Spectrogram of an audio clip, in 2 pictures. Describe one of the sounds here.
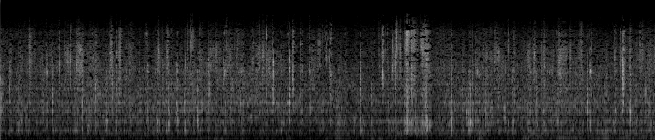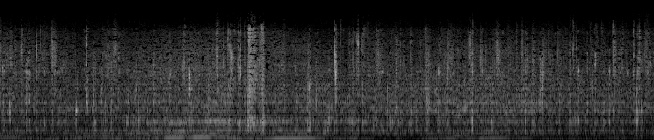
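Shellfish shells crack and crunch close by.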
